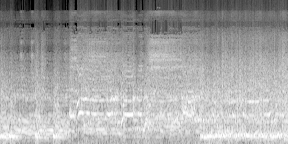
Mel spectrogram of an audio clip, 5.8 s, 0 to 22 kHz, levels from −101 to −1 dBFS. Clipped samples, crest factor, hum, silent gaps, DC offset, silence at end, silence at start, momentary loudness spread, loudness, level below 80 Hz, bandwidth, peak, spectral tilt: 10%; 4 dB; none; none; under 0.1%; 0 s; 0 s; 3 LU; -3 LUFS; -28 dBFS; 17 kHz; 0 dBFS; -4.5 dB/octave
